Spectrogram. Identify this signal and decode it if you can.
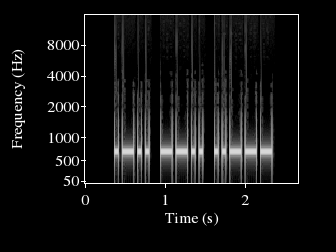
Morse code, heard as a keyed tone, about 25 wpm, 700 Hz. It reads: LZ2
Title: Callsign Prefixes for Top 50 DXCC - 25wpm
